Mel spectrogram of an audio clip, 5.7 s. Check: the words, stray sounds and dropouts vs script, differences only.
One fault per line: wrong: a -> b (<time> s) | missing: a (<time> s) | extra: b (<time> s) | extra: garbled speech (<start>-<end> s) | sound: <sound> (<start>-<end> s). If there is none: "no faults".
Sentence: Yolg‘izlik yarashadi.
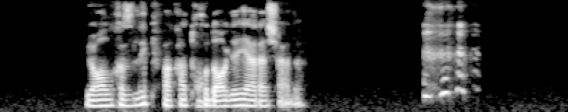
extra: faqat Xudoga (1.6 s)
sound: laugh (4.2-4.8 s)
